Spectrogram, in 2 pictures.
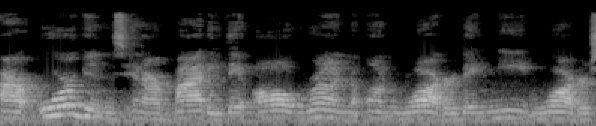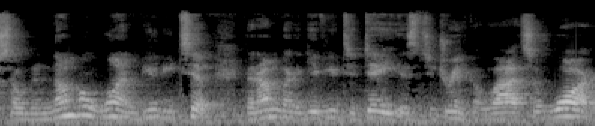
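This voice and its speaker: Amid noticeable background noise and audible room echo, a woman speaks at a medium pitch and a moderate pace with ordinary pitch variation. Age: 60s. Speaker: lifestyle and beauty vlogger. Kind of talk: casual vlog tutorial while juicing. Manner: conversational.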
